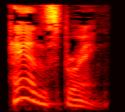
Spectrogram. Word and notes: handspring: British English

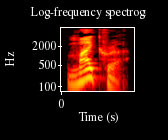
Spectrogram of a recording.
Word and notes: micra: British English

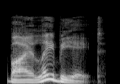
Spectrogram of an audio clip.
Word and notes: bilabiate: British English

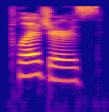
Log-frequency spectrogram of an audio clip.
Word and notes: pleasures: British English

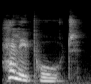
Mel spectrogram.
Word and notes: heliport: British English

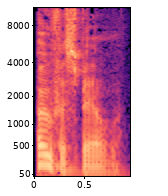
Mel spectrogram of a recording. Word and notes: overspill: British English

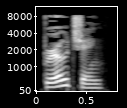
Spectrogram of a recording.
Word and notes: broaching: British English

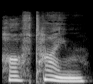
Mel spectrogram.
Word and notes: half-time: British English

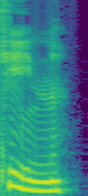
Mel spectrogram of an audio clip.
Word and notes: keen: British English

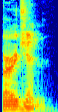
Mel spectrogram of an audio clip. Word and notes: burgeon: American English

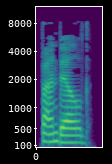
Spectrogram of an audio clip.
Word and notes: bundled: British English

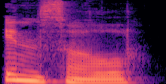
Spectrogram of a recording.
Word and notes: insole: British English

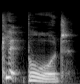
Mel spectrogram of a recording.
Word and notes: clipboard: British English

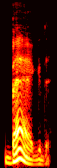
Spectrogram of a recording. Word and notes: bagged: British English

